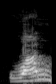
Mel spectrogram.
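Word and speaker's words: one: তো একমাত্র ওয়ান বললেই আমাদের শুরুতে কিন্তু ওয়ার মতো উচ্চারণ হয়, আর অন্য কোথাও কিন্তু আমাদের উচ্চারণ কিন্তু হয় না।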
